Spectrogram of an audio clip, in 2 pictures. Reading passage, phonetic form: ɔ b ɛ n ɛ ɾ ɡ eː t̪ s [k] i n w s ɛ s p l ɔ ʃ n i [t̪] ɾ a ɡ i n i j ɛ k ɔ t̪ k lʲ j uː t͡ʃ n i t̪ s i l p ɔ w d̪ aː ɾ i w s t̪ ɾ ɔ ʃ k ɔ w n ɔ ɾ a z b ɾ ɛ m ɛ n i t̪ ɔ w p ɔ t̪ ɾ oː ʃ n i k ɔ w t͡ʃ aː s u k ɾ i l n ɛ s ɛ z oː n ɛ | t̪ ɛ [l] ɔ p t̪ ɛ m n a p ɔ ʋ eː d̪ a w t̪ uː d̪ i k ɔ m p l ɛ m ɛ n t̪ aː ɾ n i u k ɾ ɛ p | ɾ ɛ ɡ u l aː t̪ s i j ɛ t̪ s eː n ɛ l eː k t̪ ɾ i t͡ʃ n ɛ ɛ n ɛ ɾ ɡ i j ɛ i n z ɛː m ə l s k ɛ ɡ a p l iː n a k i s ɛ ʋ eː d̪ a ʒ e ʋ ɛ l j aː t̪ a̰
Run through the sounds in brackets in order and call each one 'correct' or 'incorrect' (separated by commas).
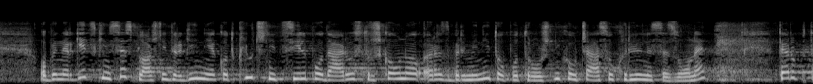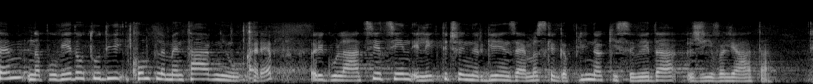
correct, incorrect, incorrect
